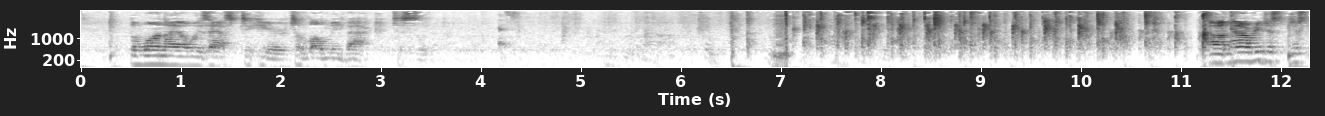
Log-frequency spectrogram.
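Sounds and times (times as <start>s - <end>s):
speech: 0.5s - 3.6s, 11.3s - 12.2s
audience clapping: 6.5s - 11.7s.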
